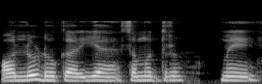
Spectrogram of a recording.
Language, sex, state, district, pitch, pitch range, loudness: Hindi, female, Goa, North and South Goa, 190 Hz, 180-195 Hz, -16 LUFS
